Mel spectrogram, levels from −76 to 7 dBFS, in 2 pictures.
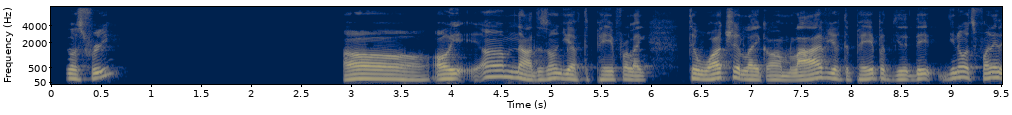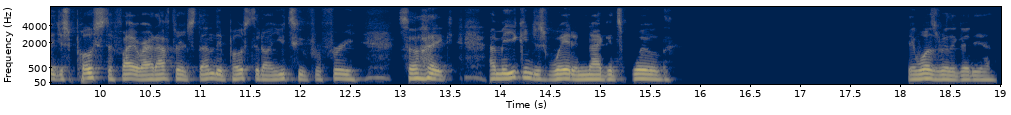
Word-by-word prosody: It 145 - -2
was 135 -1 0
free? 185 - -3 2.2
Oh, 130 -4 +2
oh, 135 +2 +3
ye 140 - -1
um, 190 0 0
nah, 145 -7 +2
DAZN 135 +7 -2
you 140 - +1
have 125 0 -2
to 130 - -15
pay 125 0 -4
for 125 0 -5
like, 110 -1 -3 0.4
to 145 - +2
watch 145 +6 +2
it, 160 - +2
like, 120 -2 0
um, 115 -2 -2
live, 130 +10 +4
you 150 - -2
have 130 - -4
to - - -8
pay, 125 +3 -1
but 140 -6 -7
you 125 0 0
they 140 +5 -2
you 150 - -3
know 175 - +1
what's 170 -1 -1
funny? 165 +1 0
They 145 -5 +1
just 125 0 -5
post 155 +1 +2
the 130 - -4
fight 135 +1 +2
right 125 +2 +2
after 135 0 0
it's 125 -1 -4
done, 135 +2 0
they 135 - +2
post 135 +2 -3
it - - -4
on 120 0 -3
YouTube 130 -2 -4
for 125 0 -11
free. 130 -1 -3 0.4
So, 145 -1 +1
like, 140 -4 +1 0.3
I 140 - 0
mean, 145 +1 +5
you 165 - +4
can 165 -2 0
just 130 -3 -3
wait 135 +3 +4
and 125 0 +1
not 130 -1 +2
get 130 -1 -3
spoiled. 130 -2 +1 2.4
It 125 - -2
was 135 -2 +3
really 120 -2 0
good, 120 +1 -3
yeah. 115 -1 -4
130 Hz, 205 wpm, -23 LUFS, 125-145 Hz, 2.4 s, mean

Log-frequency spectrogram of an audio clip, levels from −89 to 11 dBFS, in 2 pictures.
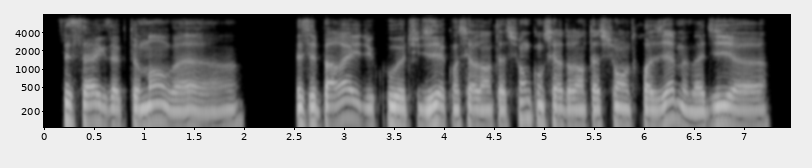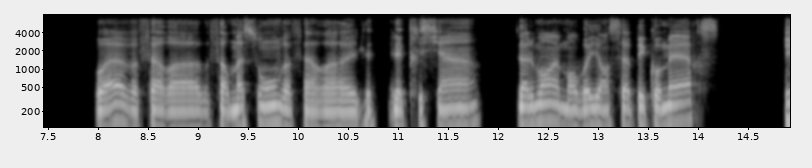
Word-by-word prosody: C'est 140 - +3
ça, 130 +1 +1
exactement, 115 +2 0
bah, 105 -1 -1
hein, 105 +5 -7 0.5
et 115 - +6
c'est 120 0 +2
pareil 135 +6 +1
du 115 -1 -4
coup, 115 0 +3
tu 110 - -5
disais 115 +4 +4
conseillère 110 +1 0
d'orientation 105 +7 -1
conseillère 120 -4 0
d'orientation 110 +2 0
en 110 - -1
3e 115 +8 0
elle - - -2
m'a 100 0 0
dit: 120 +4 +2
«Heu, 105 -1 -2 0.8
ouais, 120 +5 +3
va 105 -3 -3
faire, 100 0 -1
heu, 100 0 -1
va 100 - -10
faire 105 0 0
maçon, 120 +3 +1
va 110 -3 0
faire, 100 -1 -2
heu, 100 0 +1
élec 100 +1 -4
électricien.» 110 +3 -1 0.4
Finalement, 130 +3 +2
elle 125 - -2
m'a 110 -2 0
envoyé 110 +2 +1
en 105 - -2
CAP 115 +2 0
commerce 130 +4 0 0.6
et - - +5
110 Hz, 170 wpm, -22 LUFS, 105-120 Hz, 0.8 s, et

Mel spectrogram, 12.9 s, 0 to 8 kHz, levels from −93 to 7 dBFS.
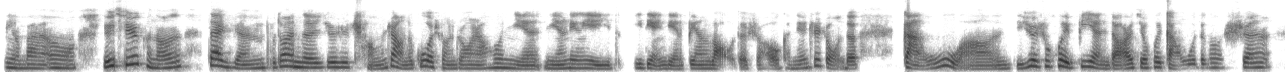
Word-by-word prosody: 明 180 -4 -1
白， 170 - -1
哦。 170 -1 -1 0.3
尤 225 +4 +8
其 255 - -9
是 335 +2 +7
可 310 -9 -2
能， 185 +5 +1 0.2
在 275 -2 +7
人 170 -4 -2
不 185 - -6
断 240 +1 +4
地 190 -2 +3
就 205 +1 +1
是 200 0 0
成 150 -4 -3
长 155 - +3
的 155 - -4
过 240 -2 +2
程 165 -7 -5
中， 155 0 -4
然 150 +1 -3
后 185 +1 -1
年 145 -5 -2
年 155 +1 -2
龄 170 -1 -1
也 160 -1 0
一 145 0 -2 0.2
一 175 -1 -4
点 165 -6 +1
一 - - -4
点 140 -3 -2
变 150 -1 -1
老 145 - -1
的 - - -4
时 - - -9
候， - - -3
肯 155 - -11
定 165 +3 -4
这 265 +6 0
种 - - -2
的 150 0 +2 0.4
感 - - +5
悟， - - 0
啊， 70 0 -2 0.2
的 160 - -4
确 250 +7 +4
是 240 - -2
会 235 -1 +5
变 195 -6 0
的 - - +3
而 165 +2 +3
且 180 - +1
会 205 +3 0
感 135 -8 0
悟 170 +1 -3
得 175 - -4
更 190 +1 -6
深。 195 0 -1
175 Hz, 275 characters per minute, -23 LUFS, 155-205 Hz, 0.4 s, 尤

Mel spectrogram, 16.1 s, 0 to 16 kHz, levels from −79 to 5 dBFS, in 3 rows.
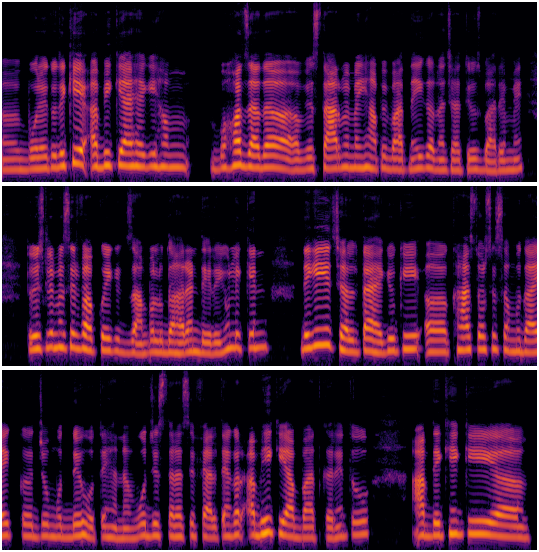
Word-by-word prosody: अ, - - -7
बोले 190 +2 -1
तो 210 +1 -3
देखिए 265 +4 +5
अभी 225 +1 +1
क्या 250 0 +4
है 220 - 0
कि 230 - -2
हम 215 -2 -3 0.2
बहुत 210 +7 +4
ज़्यादा 215 -1 +4 0.2
अ, - - -1
विस्तार 190 +2 +1
में 215 - -3
मैं 205 0 -2
यहाँ 200 -2 -1
पे 200 +1 -8
बात 180 -1 -3
नहीं 190 +3 -4
करना 175 -4 -3
चाहती 170 0 -7
हूँ 180 - -4
उस 175 - -11
बारे 160 +1 -5
में। 175 +2 -7 0.4
तो 240 - -3
इसलिए 270 +2 +2
मैं 275 - +2
सिर्फ़ 265 -1 0
आपको 230 -1 +4
एक 220 -1 0
एक्ज़ाम्पल 195 0 -3
उदाहरण 195 +1 0
दे 185 -2 -2
रही 180 +1 -4
हूँ 250 - -2
लेकिन 270 +1 -3 0.3
देखिए 275 +5 +6
ये 325 - +7
चलता 215 0 +2
है 195 - +2
क्योंकि 250 +4 0
अ, 205 -4 -1
खास 235 +1 +3
तौर 245 -1 0
से 250 +1 -5
सामुदायिक 210 -2 -2
जो 205 +2 -6
मुद्दे 190 0 -5
होते 180 +1 -7
हैं 180 -2 -5
ना? 165 0 -6
वो 195 +5 -5
जिस 205 -1 -4
तरह 195 -1 -1
से 205 +3 -8
फ़ैलते 185 -1 -3
हैं 200 - -4
अगर 225 -1 -1
अभी 245 +4 +5
की 230 - +4
आप - - -7
बात 175 -2 -5
करें 180 +3 -6
तो 225 +2 -5 0.4
आप 215 - +3
देखें 215 +3 +1
कि 240 -1 +3
अ, 190 -3 +2
205 Hz, 260 wpm, -22 LUFS, 190-235 Hz, 0.4 s, ये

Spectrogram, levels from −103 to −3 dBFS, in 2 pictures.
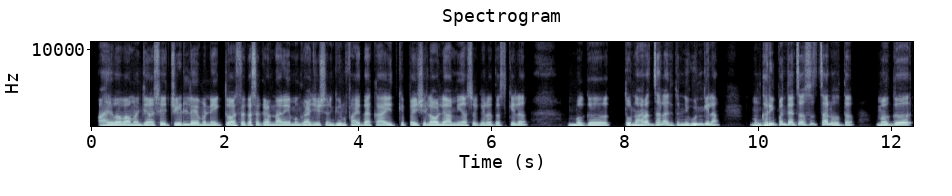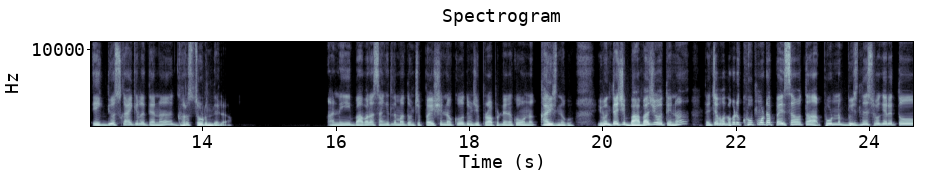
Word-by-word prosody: आई-बाबा 135 +2 +2
म्हणजे 135 0 +1
असे 135 +2 0
चिडले, 140 +1 +1
म्हणे, 135 0 -1
"तू 140 - +1
असं 130 +2 0
कसं 140 +2 -2
करणार 130 0 0
आहे? 135 - +1
मग 135 -1 -1
ग्रॅज्युएशन 130 +2 -1
घेऊन 130 +3 +2
फायदा 125 +1 -2
काय, 135 0 -1
इतके 130 +1 -5
पैसे 130 +1 -2
लावले 130 0 +3
आम्ही," 130 +1 0
असं 135 +1 -3
केलं, 135 0 -2
तसं 130 -2 -6
केलं. 145 +1 -2 0.8
मग 120 +1 -2
अ, 120 -2 +1 0.3
तो 130 - +4
नाराज 140 +5 +1
झाला, 165 0 0
तिथून 145 +2 -2
निघून 145 +4 +4
गेला. 165 -2 +1 0.5
मग 130 +1 0
घरी 160 +4 +8
पण 185 -2 +1
त्याचं 175 +1 +1
असंच 180 +2 -6
चालू 180 -2 +1
होतं. 140 -2 -2 0.4
मग 145 +1 0
अ, 160 -1 +4 0.2
एक 140 0 0
दिवस 170 0 0
काय 175 -1 -3
केलं 170 0 -2
त्यानं? 145 +8 -2
घर 135 +3 +2
सोडून 135 -5 +4
दिलं. 110 - -6 1.6
आणि 140 +5 -2
बाबाला 140 +4 -1
सांगितलं, 145 +1 -3
"मला 145 -1 -2
तुमचे 135 -2 -3
पैसे 135 +5 0
नको, 155 +1 -1
तुमची 140 -2 0
प्रॉपर्टी 140 +1 -1
नको," 140 +2 0
म्हणं, 140 -1 +1
"काहीच 150 -5 +6
नको." 110 -1 -3 0.4
इव्हन 175 +8 +5
त्याची 185 +2 +4
बाबा 130 +7 +6
जे 220 +4 +1
होते 185 -5 +3
ना, 175 +9 +3 0.4
त्यांच्या 165 +5 0
बाबाकडे 205 +5 0
खूप 245 +1 -1
मोठा 250 0 +3
पैसा 200 +1 +3
होता. 200 -4 +1
पूर्ण 185 +2 +2
बिझनेस 175 +2 0
वगैरे 185 0 -1
तो 190 - +1
140 Hz, 185 wpm, -19 LUFS, 135-170 Hz, 1.6 s, घरी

